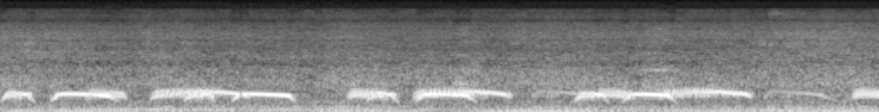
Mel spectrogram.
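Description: Spotted dove giving soft, hollow coos in quick overlapping phrases, low and mellow, repeating through the clip with a faint background hum.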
